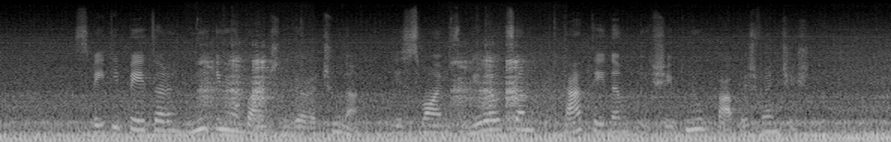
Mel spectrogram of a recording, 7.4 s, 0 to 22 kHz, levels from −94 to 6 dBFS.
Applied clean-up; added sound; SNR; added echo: none; Idling / Accelerating, revving, vroom / Car + Livestock, farm animals, working animals; -5 dB; none.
